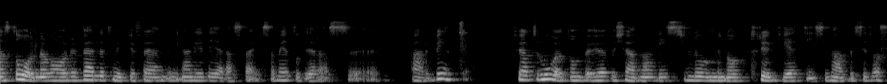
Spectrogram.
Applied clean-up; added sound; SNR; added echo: neural mask model DeepFilterNet 3.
